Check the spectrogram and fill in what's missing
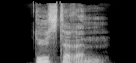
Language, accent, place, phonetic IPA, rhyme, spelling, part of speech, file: German, Germany, Berlin, [ˈdyːstəʁəm], -yːstəʁəm, düsterem, adjective, De-düsterem.ogg
- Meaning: strong dative masculine/neuter singular of düster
